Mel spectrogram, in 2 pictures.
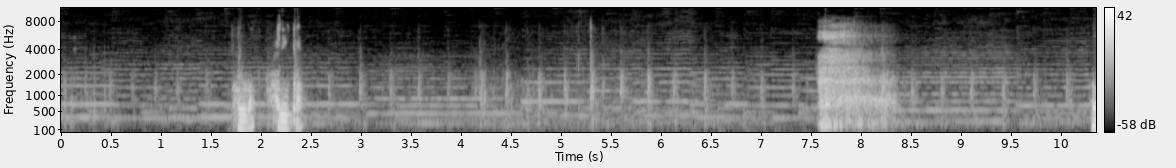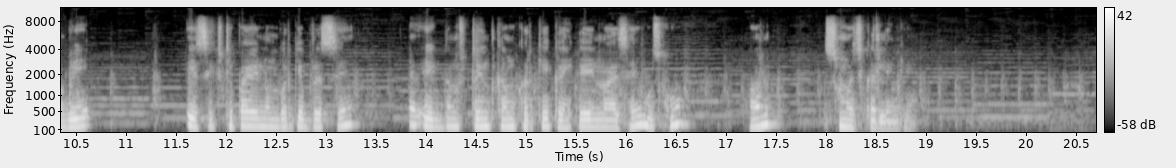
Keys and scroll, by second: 0.3 ctrl+alt+z, 15.7 ctrl+-, 16.9 ].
